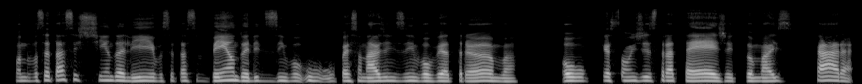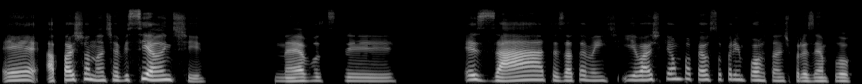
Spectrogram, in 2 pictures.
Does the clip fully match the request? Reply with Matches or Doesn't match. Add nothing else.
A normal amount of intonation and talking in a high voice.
Doesn't match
